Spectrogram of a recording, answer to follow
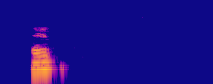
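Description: One short spoken syllable in a man's voice, then near silence.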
